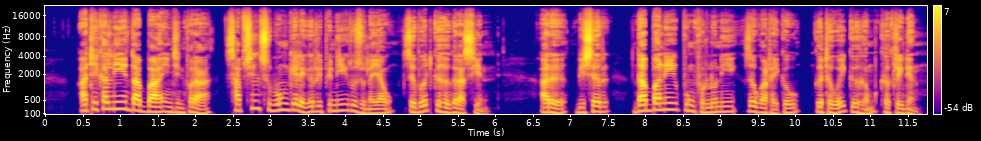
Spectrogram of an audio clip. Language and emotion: Bodo, neutral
